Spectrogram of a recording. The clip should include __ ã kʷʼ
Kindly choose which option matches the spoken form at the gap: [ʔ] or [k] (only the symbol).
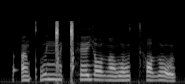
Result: ʔ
